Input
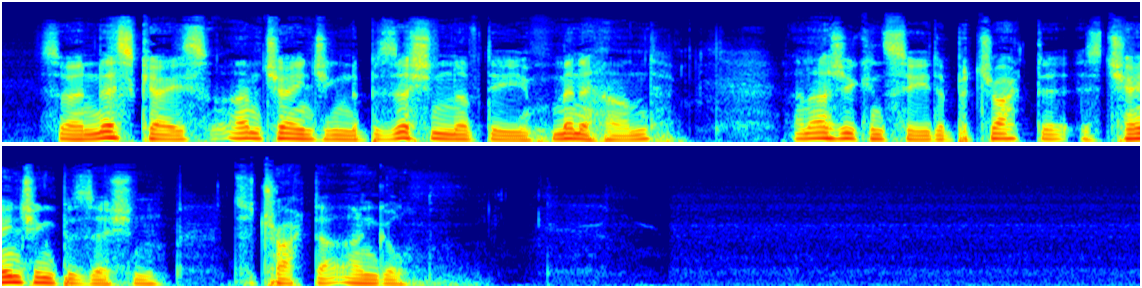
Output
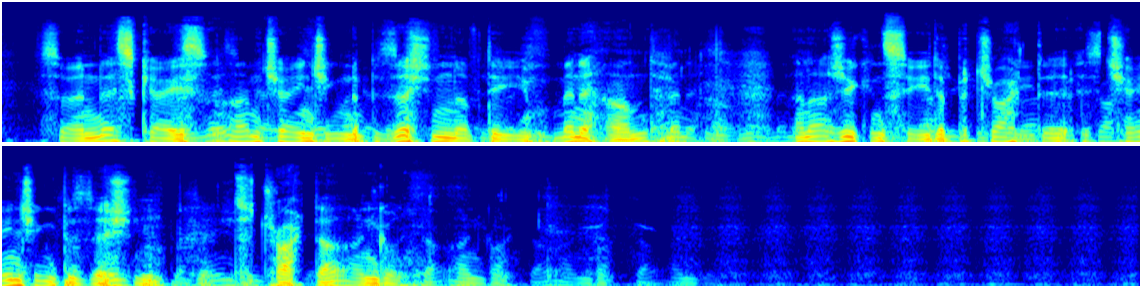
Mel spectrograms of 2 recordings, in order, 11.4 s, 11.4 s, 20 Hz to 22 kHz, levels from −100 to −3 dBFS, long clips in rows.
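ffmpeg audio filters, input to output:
-filter_complex "[0:a]asplit=2[a][b];[b]adelay=532,lowpass=f=1.5k:p=1,volume=-21dB,asplit=2[c][d];[d]adelay=532,lowpass=f=1.5k:p=1,volume=0.43,asplit=2[e][f];[f]adelay=532,lowpass=f=1.5k:p=1,volume=0.43[g];[a][c][e][g]amix=inputs=4:normalize=0,afreqshift=-100,areverse,acompressor=threshold=-28dB:ratio=10,areverse,tremolo=f=4.5:d=0.75,volume=1dB"

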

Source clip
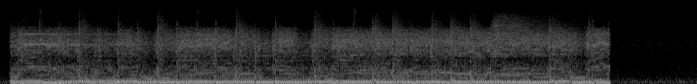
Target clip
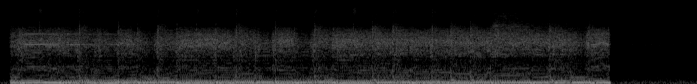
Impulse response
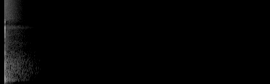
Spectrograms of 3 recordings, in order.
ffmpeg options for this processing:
-af "equalizer=f=125:t=o:w=1:g=-11,equalizer=f=250:t=o:w=1:g=-6,equalizer=f=500:t=o:w=1:g=-11,equalizer=f=1k:t=o:w=1:g=-8,equalizer=f=2k:t=o:w=1:g=-4,equalizer=f=4k:t=o:w=1:g=-3,equalizer=f=8k:t=o:w=1:g=-11,volume=1dB"

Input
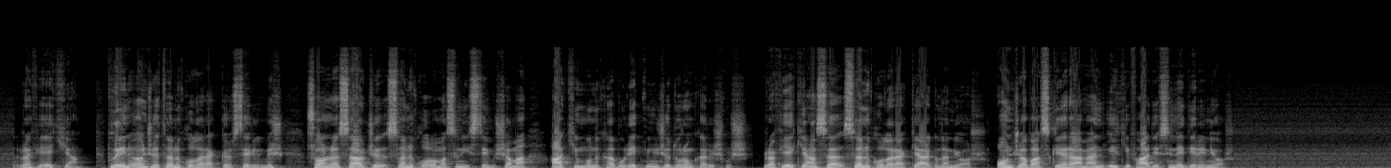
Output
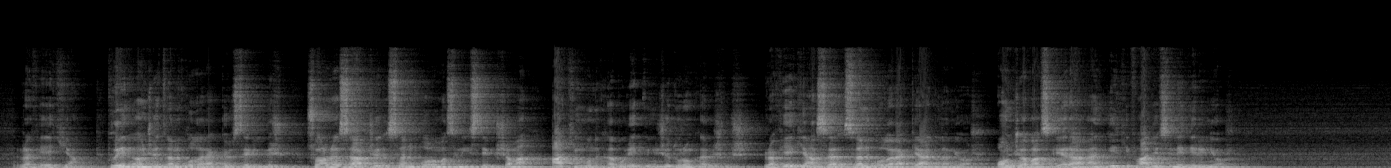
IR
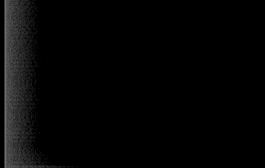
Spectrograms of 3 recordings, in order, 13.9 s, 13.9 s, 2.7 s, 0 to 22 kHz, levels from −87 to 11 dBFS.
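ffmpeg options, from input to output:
-filter_complex "[0:a]lowshelf=f=430:g=3[a];[1:a]atrim=start_sample=2205,asetrate=34839,aresample=44100[b];[a][b]afir=irnorm=-1:irlink=0,volume=-2dB"

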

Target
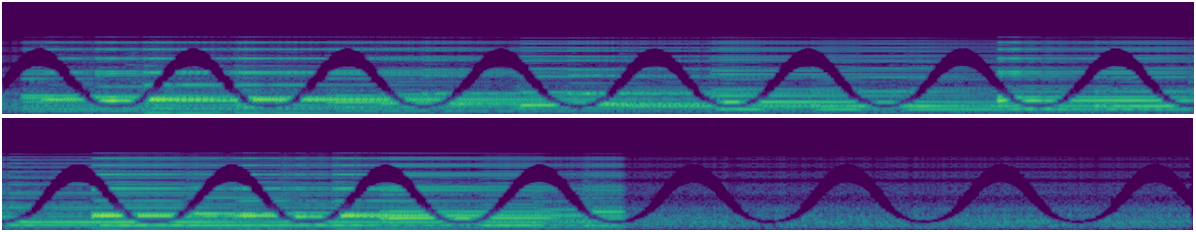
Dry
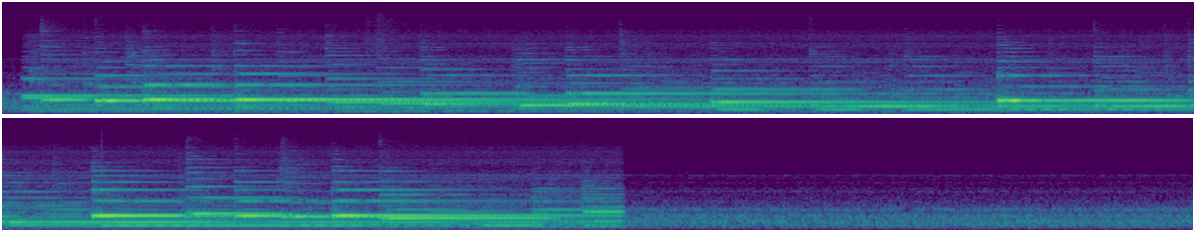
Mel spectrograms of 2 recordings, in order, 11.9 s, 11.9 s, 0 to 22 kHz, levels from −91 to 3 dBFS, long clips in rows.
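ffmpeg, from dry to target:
-filter_complex "[0:a]highshelf=f=3.4k:g=-8.5,asplit=2[a][b];[b]acrusher=samples=40:mix=1:aa=0.000001,volume=-4dB[c];[a][c]amix=inputs=2:normalize=0,aresample=11025,aresample=44100,afftfilt=real='re*(1-between(b*sr/1024,290*pow(2900/290,0.5+0.5*sin(2*PI*1.3*pts/sr))/1.41,290*pow(2900/290,0.5+0.5*sin(2*PI*1.3*pts/sr))*1.41))':imag='im*(1-between(b*sr/1024,290*pow(2900/290,0.5+0.5*sin(2*PI*1.3*pts/sr))/1.41,290*pow(2900/290,0.5+0.5*sin(2*PI*1.3*pts/sr))*1.41))':win_size=1024:overlap=0.75"

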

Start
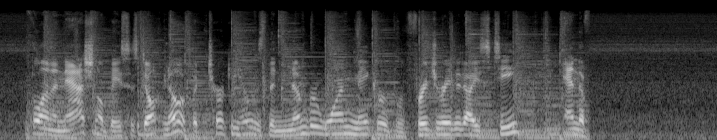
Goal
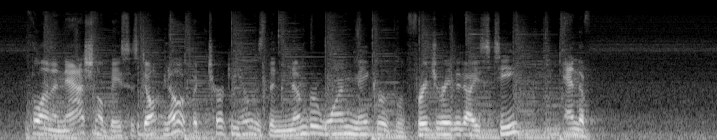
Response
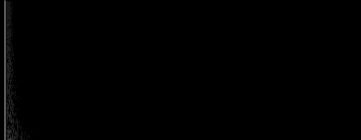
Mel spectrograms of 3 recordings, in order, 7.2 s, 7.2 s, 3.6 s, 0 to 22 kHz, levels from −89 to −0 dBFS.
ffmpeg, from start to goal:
-filter_complex "[0:a]tiltshelf=f=1.1k:g=8,asplit=2[a][b];[1:a]atrim=start_sample=2205,asetrate=29106,aresample=44100,lowshelf=f=120:g=6[c];[b][c]afir=irnorm=-1:irlink=0,volume=2.5dB[d];[a][d]amix=inputs=2:normalize=0,volume=-4.5dB"

